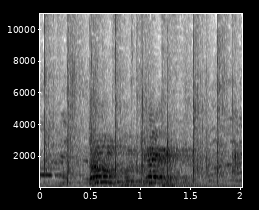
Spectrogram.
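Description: Congregation hand-clapping, a few sharp claps each second, under a man's raised voice over the church's microphone and speakers.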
